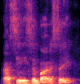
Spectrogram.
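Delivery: ordinary talk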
